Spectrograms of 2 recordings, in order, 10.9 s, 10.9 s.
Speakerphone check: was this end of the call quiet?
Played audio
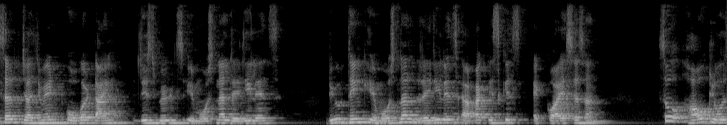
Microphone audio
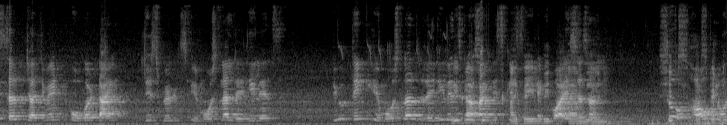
No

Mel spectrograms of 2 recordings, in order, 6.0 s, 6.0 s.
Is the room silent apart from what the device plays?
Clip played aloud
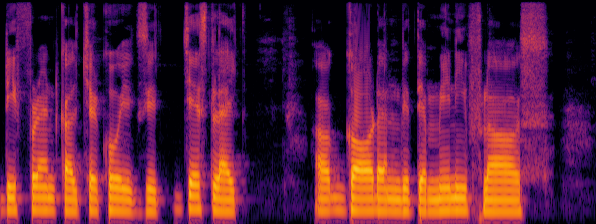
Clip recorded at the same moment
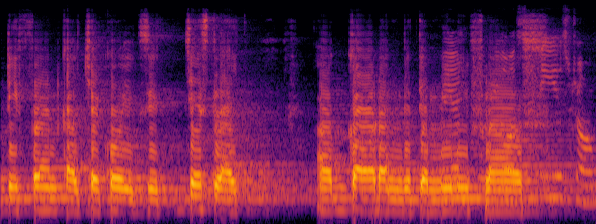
No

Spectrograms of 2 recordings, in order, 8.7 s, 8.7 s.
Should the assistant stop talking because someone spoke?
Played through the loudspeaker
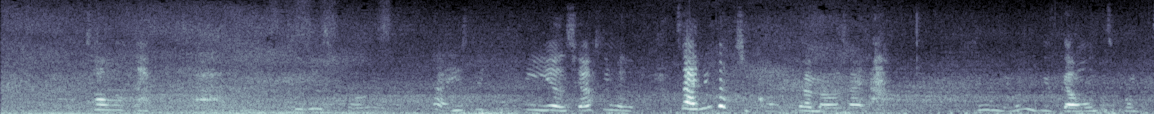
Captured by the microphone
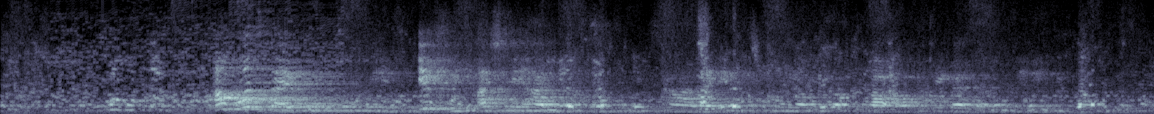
Yes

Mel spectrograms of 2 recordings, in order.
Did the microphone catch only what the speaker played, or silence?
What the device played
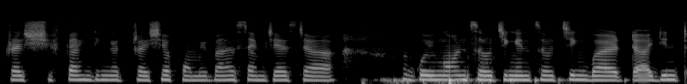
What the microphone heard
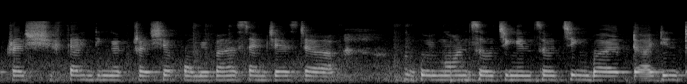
Yes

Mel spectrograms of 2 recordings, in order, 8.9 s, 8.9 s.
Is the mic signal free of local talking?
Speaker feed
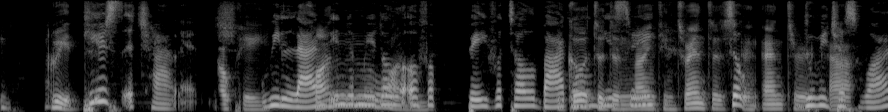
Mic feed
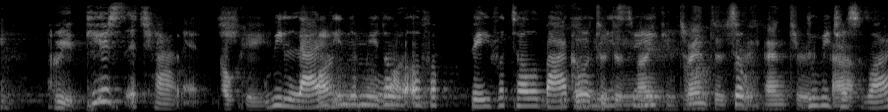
No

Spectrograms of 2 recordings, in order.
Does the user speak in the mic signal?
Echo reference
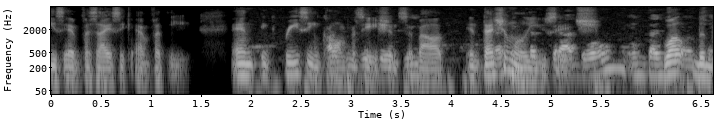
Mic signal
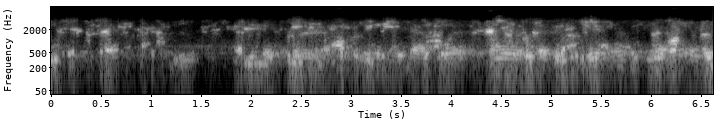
Yes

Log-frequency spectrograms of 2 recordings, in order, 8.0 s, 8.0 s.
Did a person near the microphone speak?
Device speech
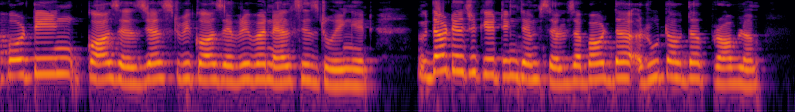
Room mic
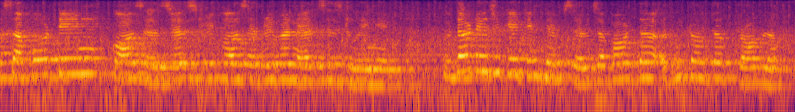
No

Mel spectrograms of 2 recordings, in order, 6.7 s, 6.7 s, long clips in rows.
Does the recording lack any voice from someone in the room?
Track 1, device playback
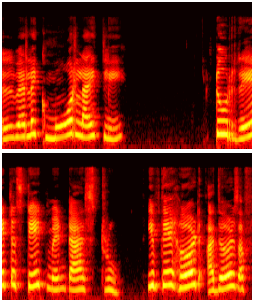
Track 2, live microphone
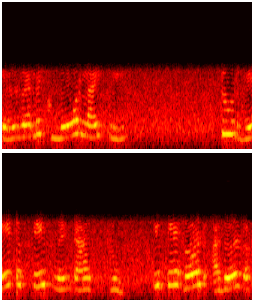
Yes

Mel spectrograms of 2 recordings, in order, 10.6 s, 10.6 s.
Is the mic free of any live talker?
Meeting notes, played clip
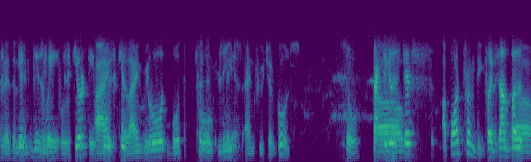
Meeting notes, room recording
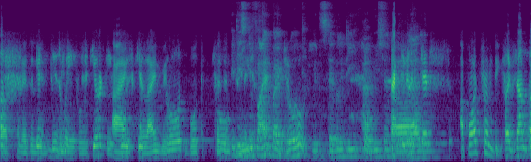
No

